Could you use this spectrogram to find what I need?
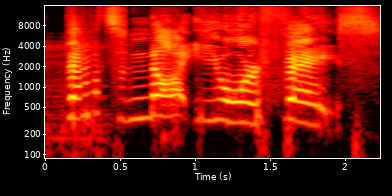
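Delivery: righteous, loud, drawn-out furious roar. Voicing a character who surges at a mask: roaring in security voice. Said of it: "in her security voice, just roars".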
